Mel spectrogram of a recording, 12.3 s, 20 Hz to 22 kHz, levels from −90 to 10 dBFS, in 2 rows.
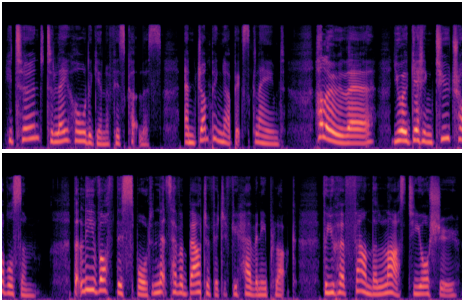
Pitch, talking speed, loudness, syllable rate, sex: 215 Hz, 225 wpm, -21 LUFS, 5.9 syllables/s, female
